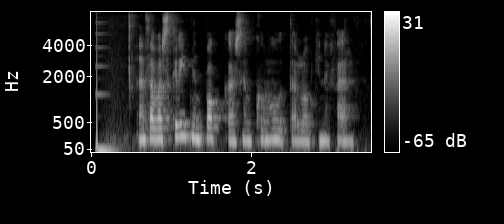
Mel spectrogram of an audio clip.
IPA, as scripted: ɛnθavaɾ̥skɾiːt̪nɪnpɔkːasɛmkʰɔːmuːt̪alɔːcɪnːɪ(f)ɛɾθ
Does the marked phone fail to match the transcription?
no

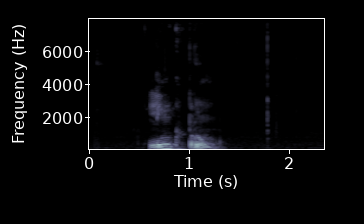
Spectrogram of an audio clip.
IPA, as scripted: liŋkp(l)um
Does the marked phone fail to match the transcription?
yes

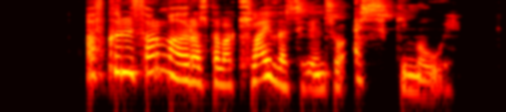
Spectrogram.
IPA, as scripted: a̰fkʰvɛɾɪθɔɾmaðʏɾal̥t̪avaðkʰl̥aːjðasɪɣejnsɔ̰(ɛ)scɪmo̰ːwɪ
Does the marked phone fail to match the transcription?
no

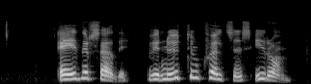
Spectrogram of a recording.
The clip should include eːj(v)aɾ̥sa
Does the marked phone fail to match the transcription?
yes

